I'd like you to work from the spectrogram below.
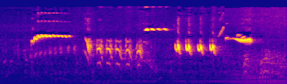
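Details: Jalak suren filler phrase for tutoring: a drawn-out thin whistle, a grating chatter, a high pure whistle, four rapid squeaky notes and a final slurred whistle, over faint background hiss.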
